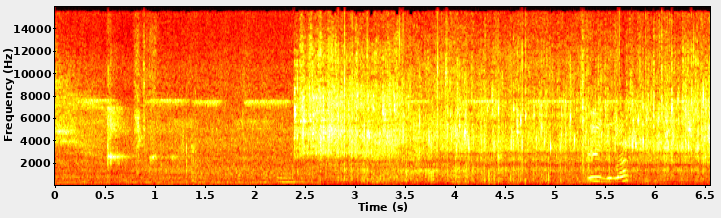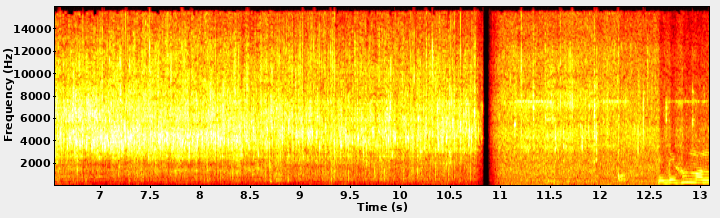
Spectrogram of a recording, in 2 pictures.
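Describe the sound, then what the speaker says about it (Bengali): Bamboo shoots frying in white oil in a wok in a village kitchen, a strong continuous sizzle and hiss that swells after a couple of seconds, with brief scraping and a short break near the end. "আমি কিন্তু এখন একটু ভাজে নিব। এরকম করে কিন্তু খায় দেখবেন একবার, আলাদাই স্বাদ লাগবে কিন্তু। দেব সাদা তেল কড়াইতে।"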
